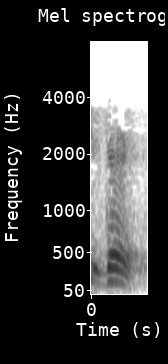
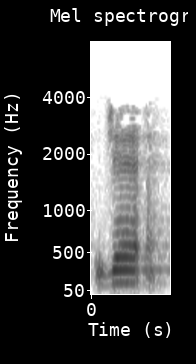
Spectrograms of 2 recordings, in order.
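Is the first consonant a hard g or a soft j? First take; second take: hard g; soft j. First: It begins with a hard g sound. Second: It begins with a soft j sound. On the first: The speaker calls it wrong. "ما تقولش جاء" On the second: The speaker calls it right. "لازم تعطشها"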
